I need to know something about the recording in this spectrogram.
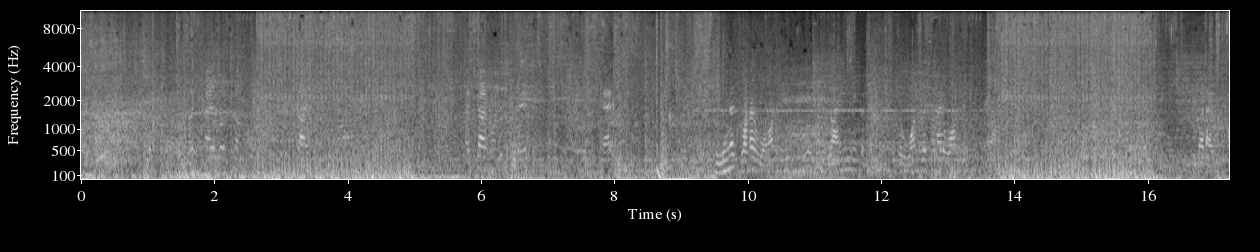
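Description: Gunfire blasts rapidly in a video game.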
